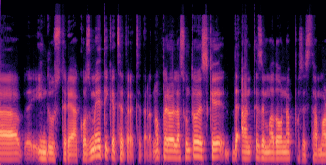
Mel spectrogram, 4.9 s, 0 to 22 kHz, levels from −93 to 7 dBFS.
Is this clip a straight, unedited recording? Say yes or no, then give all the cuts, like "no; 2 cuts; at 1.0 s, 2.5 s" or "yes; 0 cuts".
yes; 0 cuts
